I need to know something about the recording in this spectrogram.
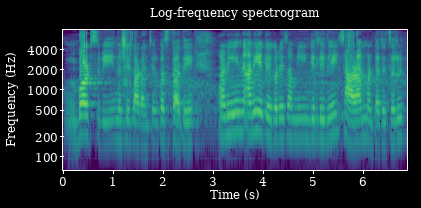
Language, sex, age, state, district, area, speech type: Goan Konkani, female, 30-45, Goa, Tiswadi, rural, spontaneous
